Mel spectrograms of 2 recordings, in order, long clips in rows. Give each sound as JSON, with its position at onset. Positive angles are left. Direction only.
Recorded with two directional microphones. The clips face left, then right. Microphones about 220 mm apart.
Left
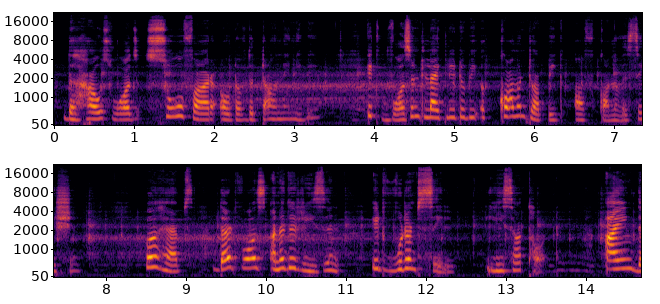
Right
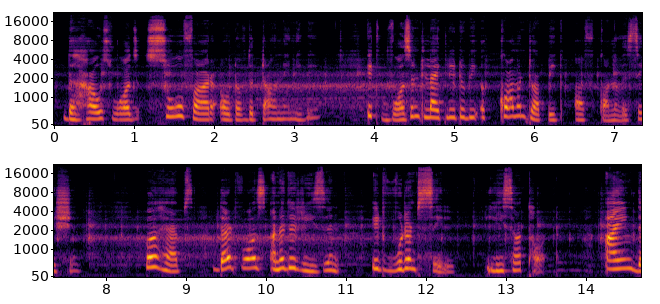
{"t": 0.2, "sound": "a woman's voice", "side_deg": -35}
